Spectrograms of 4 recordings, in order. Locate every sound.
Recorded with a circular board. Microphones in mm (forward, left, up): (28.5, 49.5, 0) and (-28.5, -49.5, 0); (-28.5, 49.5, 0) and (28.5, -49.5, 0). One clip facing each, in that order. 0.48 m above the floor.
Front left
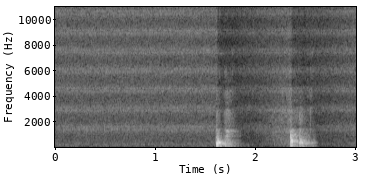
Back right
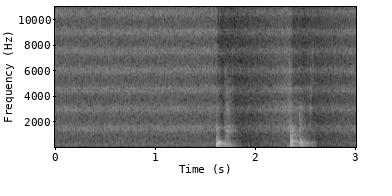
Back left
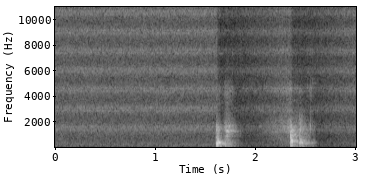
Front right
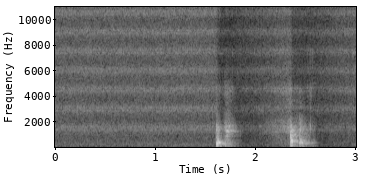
1.6 s footsteps: 30° left; by 2.6 s 25° left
